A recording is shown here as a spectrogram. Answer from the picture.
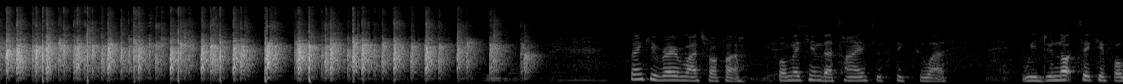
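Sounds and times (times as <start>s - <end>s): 
audience clapping to welcome a speaker: 0.0s - 5.5s
speech: 6.4s - 9.6s, 10.2s - 11.2s.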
